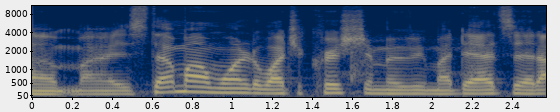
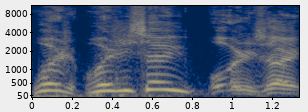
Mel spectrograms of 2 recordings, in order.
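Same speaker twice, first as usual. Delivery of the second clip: gasp, higher; 9 semitones higher than usual. Retelling a dad leaning forward during a movie: imitating Al's dad gasping. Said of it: "Al's dad voice".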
